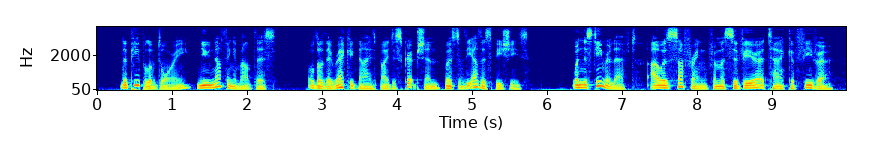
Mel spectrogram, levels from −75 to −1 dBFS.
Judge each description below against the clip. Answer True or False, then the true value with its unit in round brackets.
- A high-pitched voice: False (95 Hz)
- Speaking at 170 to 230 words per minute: True (185 wpm)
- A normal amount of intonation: False (6.2 semitones)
